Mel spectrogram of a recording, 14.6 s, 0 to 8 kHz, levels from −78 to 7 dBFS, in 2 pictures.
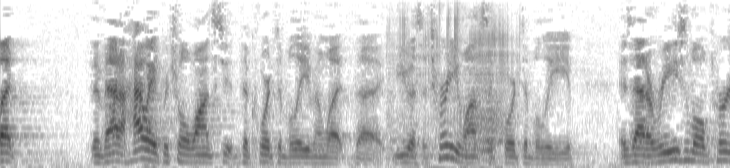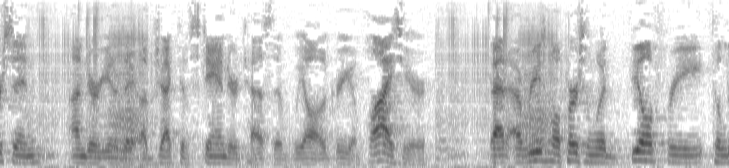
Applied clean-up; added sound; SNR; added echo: none; Fart; 10 dB; none.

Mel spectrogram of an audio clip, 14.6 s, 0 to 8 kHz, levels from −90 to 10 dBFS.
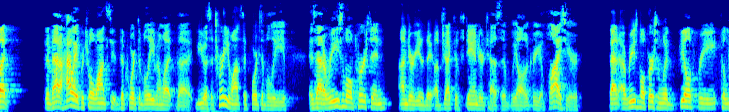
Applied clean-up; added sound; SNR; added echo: neural mask model Resemble Enhance denoiser.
